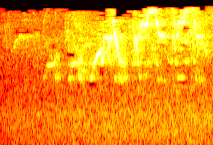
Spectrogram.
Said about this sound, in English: There's the flute-like song of a Swainson's thrush, a bird now wintering in Central and South America, maybe as far south as Bolivia.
